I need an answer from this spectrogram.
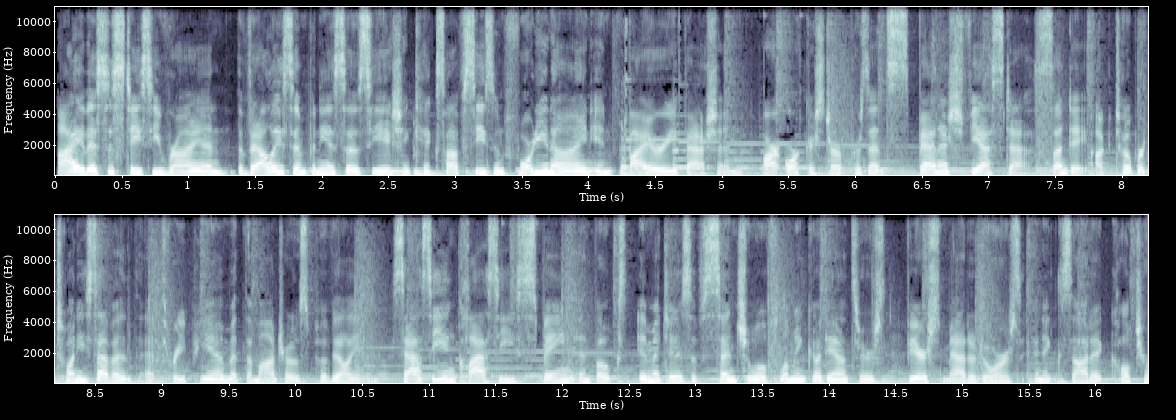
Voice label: Radio Spot Concert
